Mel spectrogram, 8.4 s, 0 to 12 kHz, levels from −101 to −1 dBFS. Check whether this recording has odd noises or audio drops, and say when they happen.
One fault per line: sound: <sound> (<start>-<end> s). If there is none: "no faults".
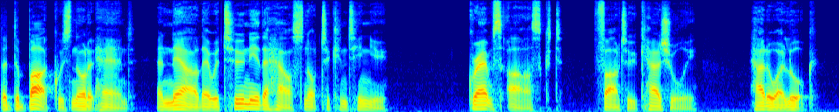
no faults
